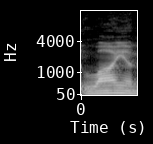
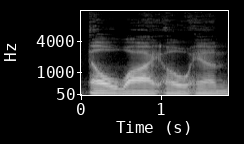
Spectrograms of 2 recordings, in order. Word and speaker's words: Lyon: which was called the Lion Heart Diet or the Lion Heart Diet, L-Y-O-N, but most from Lyon, France, but most people pronounce it lion.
